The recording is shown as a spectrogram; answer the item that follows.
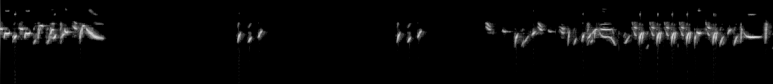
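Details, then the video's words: European goldfinch, said to be an excellent Italian singer: a rapid high twitter, a pause with a few paired chirps, then a long bright tumbling run of tinkling, buzzy trills. "Canto Ottimo Bello del Italiano Cardellino"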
